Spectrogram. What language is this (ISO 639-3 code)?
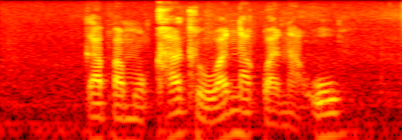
sot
